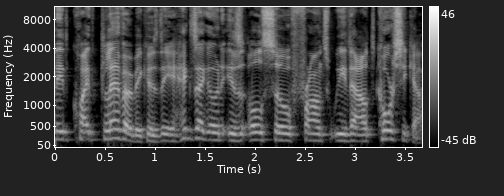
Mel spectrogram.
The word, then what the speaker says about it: Hexagone: Oh, hexagon. Okay, right. Yeah, but in France we don't pronounce the H. We say hexagon.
